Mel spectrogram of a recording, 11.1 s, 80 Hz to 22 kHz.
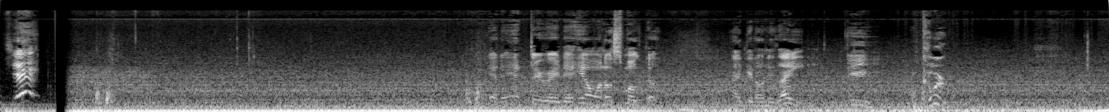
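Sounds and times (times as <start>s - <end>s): car engine droning in cabin: 0.0s - 11.0s.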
